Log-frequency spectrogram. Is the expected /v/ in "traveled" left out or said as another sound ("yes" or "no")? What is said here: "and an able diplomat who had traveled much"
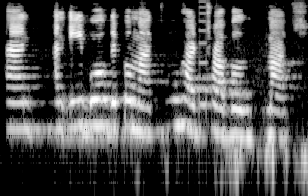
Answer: yes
